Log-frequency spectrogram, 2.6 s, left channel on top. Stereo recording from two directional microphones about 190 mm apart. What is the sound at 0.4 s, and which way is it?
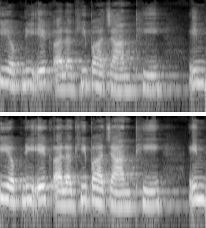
A woman's voice, 25° right (ahead or behind).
